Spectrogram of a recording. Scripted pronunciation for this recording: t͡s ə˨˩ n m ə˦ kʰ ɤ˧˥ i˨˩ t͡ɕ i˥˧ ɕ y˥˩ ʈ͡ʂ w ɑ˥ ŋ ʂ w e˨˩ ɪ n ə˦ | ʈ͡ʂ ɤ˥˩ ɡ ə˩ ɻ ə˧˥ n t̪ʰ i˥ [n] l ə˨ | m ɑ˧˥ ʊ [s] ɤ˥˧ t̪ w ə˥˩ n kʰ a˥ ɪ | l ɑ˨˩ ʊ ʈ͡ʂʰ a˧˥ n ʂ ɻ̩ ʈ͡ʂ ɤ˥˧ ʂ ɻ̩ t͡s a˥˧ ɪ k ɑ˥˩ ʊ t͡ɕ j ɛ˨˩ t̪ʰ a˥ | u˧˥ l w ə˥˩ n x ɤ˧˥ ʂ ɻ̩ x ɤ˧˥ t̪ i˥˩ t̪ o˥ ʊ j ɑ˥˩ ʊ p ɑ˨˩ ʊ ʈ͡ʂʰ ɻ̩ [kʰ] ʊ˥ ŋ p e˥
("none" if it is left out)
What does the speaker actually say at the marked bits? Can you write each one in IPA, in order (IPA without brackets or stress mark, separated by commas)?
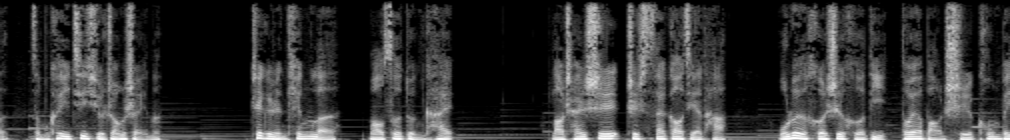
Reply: ŋ, s, kʰ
